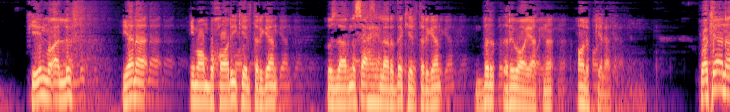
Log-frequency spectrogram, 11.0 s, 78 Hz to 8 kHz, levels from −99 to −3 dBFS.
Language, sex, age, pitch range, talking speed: Russian, male, 40-59, 110-135 Hz, 90 wpm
